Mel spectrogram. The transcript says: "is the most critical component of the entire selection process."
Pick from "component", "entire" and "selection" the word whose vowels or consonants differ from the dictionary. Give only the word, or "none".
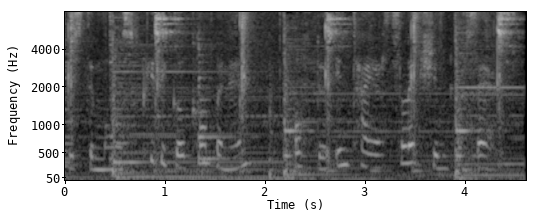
none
